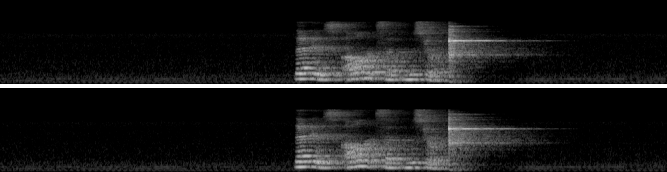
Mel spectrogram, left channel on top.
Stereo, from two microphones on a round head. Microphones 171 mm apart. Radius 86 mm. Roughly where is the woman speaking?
Right.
